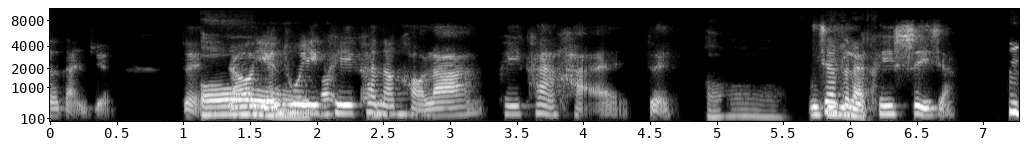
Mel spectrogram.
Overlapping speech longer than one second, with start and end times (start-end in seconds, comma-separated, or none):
1.1-2.5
